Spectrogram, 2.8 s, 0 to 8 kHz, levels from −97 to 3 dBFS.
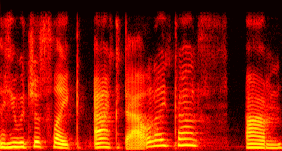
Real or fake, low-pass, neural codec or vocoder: fake; 7.2 kHz; autoencoder, 22.05 kHz, a latent of 192 numbers a frame, VITS, trained on one speaker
